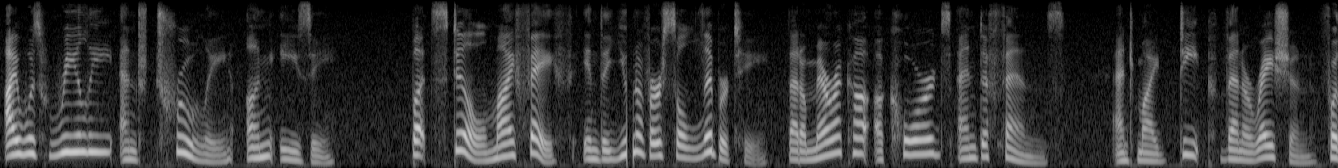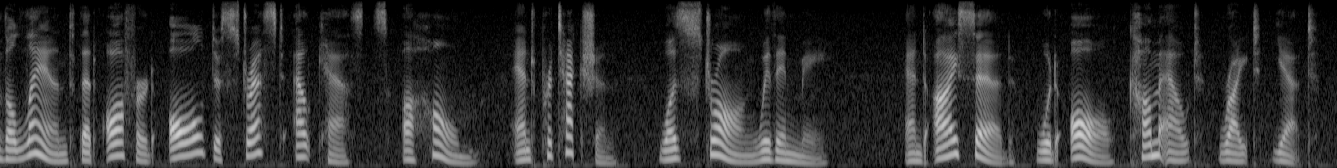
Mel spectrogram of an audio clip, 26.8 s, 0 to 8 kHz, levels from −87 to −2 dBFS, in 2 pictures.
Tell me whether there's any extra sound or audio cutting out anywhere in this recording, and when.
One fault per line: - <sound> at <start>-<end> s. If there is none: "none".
- dropout at 6.3-6.3 s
